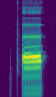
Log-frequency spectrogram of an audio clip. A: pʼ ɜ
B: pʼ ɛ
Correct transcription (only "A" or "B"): A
